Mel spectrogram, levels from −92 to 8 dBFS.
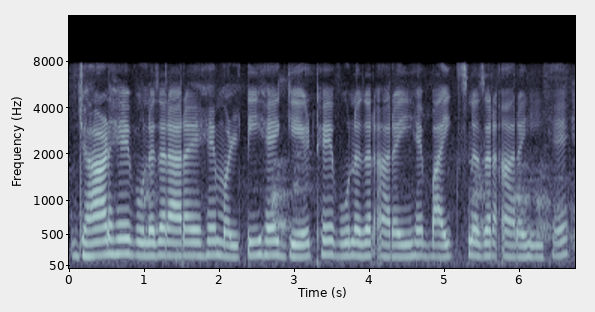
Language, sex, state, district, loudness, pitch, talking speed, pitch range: Hindi, female, Bihar, Saharsa, -19 LUFS, 185 Hz, 185 wpm, 175-195 Hz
